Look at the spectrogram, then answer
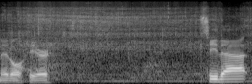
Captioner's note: steak sizzling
